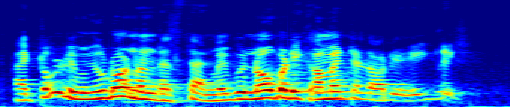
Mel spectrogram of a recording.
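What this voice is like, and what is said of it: Indian-accented English. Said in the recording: “my accent is Indian”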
